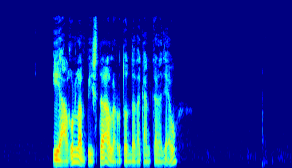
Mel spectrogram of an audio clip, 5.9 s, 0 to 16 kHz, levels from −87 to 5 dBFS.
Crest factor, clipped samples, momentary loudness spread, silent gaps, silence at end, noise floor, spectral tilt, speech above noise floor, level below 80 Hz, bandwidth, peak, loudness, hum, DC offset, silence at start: 24 dB; under 0.1%; 11 LU; none; 2.35 s; -81 dBFS; -5.5 dB/octave; 55 dB; -62 dBFS; 11.5 kHz; -4 dBFS; -27 LUFS; none; under 0.1%; 1.05 s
